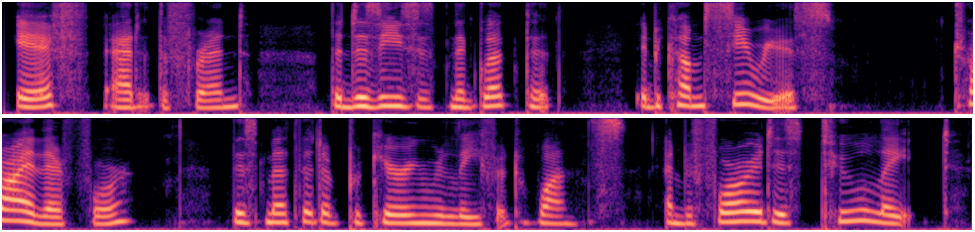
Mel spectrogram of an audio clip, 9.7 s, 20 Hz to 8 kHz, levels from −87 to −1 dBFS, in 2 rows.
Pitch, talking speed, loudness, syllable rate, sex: 225 Hz, 160 wpm, -19 LUFS, 5.8 syllables/s, female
